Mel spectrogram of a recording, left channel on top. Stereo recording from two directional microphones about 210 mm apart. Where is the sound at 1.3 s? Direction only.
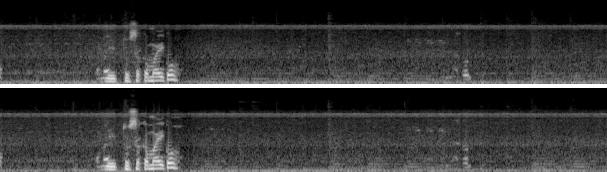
15° right (ahead or behind).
